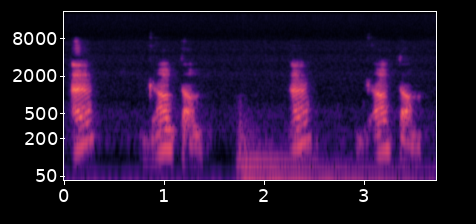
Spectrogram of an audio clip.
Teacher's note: So here we have D, the silent D, and then we have for the beginning of the second word we have H, which is the silent H. So the liaison won't be between the D and the H, but instead between D and the vowel coming after H. So in this case, it will be O.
